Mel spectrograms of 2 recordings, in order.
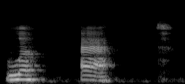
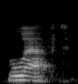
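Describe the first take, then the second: First: "left" with its sounds separated; left sounded out. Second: Said in the usual way. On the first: Shown as a demonstration. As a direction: pause between L and the short E of "left". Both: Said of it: "think if they make their long or short sound".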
